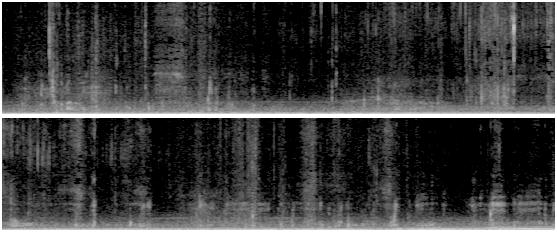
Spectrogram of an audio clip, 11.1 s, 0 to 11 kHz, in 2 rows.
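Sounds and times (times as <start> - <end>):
close chewing: 0.0 - 11.0
steady low rumble: 0.0 - 11.0.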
